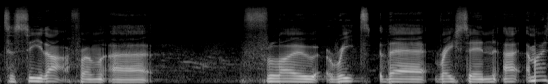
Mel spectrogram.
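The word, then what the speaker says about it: Floreat: We do not like to see that from Flo Reet there racing. Am I pronouncing the name correctly? Floriat.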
